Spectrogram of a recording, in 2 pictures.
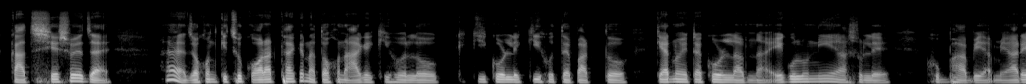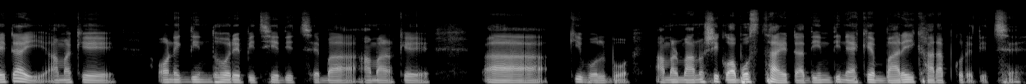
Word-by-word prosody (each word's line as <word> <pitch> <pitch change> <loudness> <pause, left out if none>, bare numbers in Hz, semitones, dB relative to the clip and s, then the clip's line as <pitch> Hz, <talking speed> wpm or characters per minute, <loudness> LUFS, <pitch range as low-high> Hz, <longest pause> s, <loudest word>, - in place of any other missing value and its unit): কাজ - - +4 0.2
শেষ 120 -1 +4
হয়ে 145 -2 +7
যায়, 95 -1 +3 0.6
হ্যাঁ? 210 -4 +3
যখন 115 +3 +2
কিছু 120 +3 +2
করার 110 +2 +5
থাকে 130 +5 +3
না - - +2
তখন 105 +1 -1
আগে 105 +1 0
কি 110 - -5
হলো, 100 -1 +1 0.3
কি - - -19
কি 120 - -5
করলে 115 -2 +5
কি 120 - +1
হতে 110 -2 -1
পারত, 95 +1 -3 0.5
কেন 115 +1 +4
এটা 110 0 0
করলাম 105 -4 +3
না, 95 - -4 0.2
এগুলো 125 +3 +2
নিয়ে 135 -1 -1
আসলে 100 -2 -3 0.5
খুব 110 - -7
ভাবি 95 -1 -2
আমি। 95 -1 -8
আর 100 - -1
এটাই 135 -2 +3 0.3
আমাকে 105 +1 -3 0.8
অনেকদিন 110 +1 -2
ধরে 105 -1 +3
পিছিয়ে 100 +1 -3
দিচ্ছে 100 0 -6
বা 95 0 -1 0.3
আমাকে 95 +1 -4 0.8
আ - - +3 0.7
কি 120 - -1
বলবো, 95 0 -4 0.4
আমার 105 0 0
মানসিক 115 +5 +2
অবস্থা 115 +2 +4
এটা 90 - -3
দিন 100 +1 0
দিন 115 -3 -1
একেবারেই 105 0 +2
খারাপ 95 -2 -1
করে - - -5
দিচ্ছে। 110 -1 -4
105 Hz, 150 wpm, -24 LUFS, 100-115 Hz, 0.8 s, হয়ে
